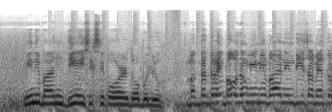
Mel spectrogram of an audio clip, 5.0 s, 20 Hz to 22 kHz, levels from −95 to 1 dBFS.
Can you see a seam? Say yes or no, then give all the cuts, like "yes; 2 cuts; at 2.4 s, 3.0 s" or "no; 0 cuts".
yes; 1 cut; at 2.6 s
